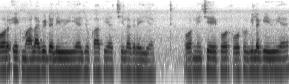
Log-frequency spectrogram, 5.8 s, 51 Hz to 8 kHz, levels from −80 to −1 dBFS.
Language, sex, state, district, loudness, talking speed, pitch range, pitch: Hindi, male, Haryana, Rohtak, -17 LUFS, 230 wpm, 115-120 Hz, 120 Hz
